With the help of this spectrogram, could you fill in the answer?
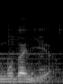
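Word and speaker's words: Moudania: Местно её называют просто муданье с ударением на последний слог.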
